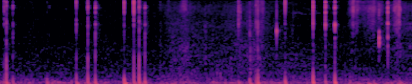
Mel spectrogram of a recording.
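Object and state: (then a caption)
Glass jar candle. Long fingernails tap and scratch the sides of a small clear glass jar filled with solid green wax. The clip is a quick series of short, sharp clicks with bright edges, separated by soft scratching and a faint low hum underneath.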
